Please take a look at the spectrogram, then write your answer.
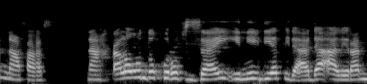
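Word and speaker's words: ز: adalah huruf Zai ya Zai jadi sama ya pelafalannya seperti huruf z ya di Indonesia ya Zai gitu nah ee huruf Zai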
